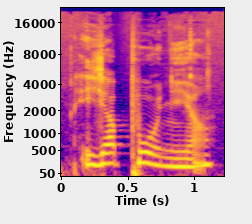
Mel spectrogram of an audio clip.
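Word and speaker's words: Япония: Donc ici on a encore la petite matrushka qui nous annonce que la lettre Ya placée dans la syllabe juste devant l'accent se prononce Ya. Japonia, Japonia, Japon.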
